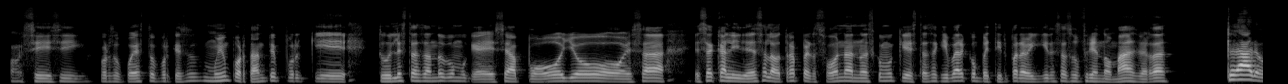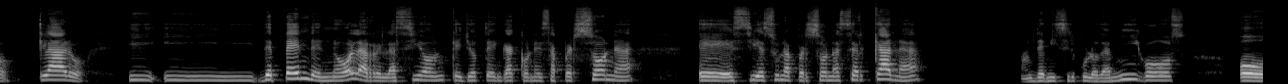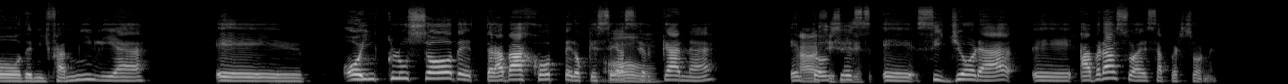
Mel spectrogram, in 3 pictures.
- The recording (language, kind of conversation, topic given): Spanish, podcast, ¿Qué haces para que alguien se sienta entendido?
- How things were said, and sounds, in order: drawn out: "y"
